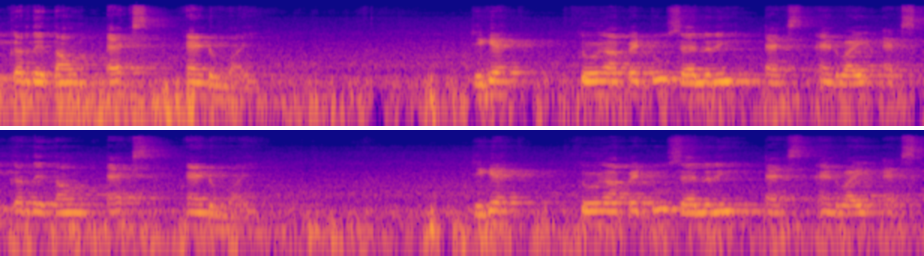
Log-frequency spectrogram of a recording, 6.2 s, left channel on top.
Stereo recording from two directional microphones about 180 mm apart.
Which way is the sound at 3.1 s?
65° left (ahead or behind).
